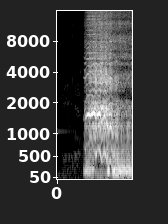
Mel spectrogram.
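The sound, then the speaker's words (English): A single loud horse whinny starts abruptly after a brief silence, a quavering neigh that trembles and wavers as it trails off. “I look like a beautiful horse by the river, but touch me and you'll never get away.”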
